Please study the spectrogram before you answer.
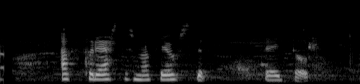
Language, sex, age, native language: Icelandic, female, 11, Icelandic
